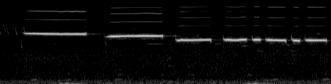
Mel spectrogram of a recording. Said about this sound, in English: The bird in question here is the white-throated sparrow. Here's its chirp.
